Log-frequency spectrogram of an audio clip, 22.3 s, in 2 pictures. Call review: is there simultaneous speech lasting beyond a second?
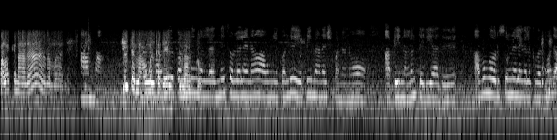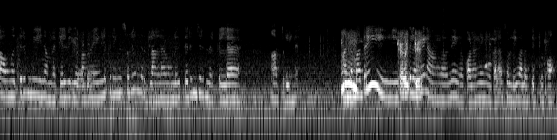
Yes, from 2.8 s

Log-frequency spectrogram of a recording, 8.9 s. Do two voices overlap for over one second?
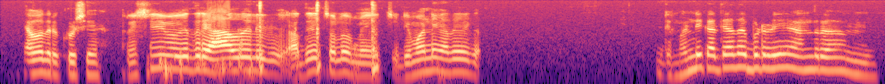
No

